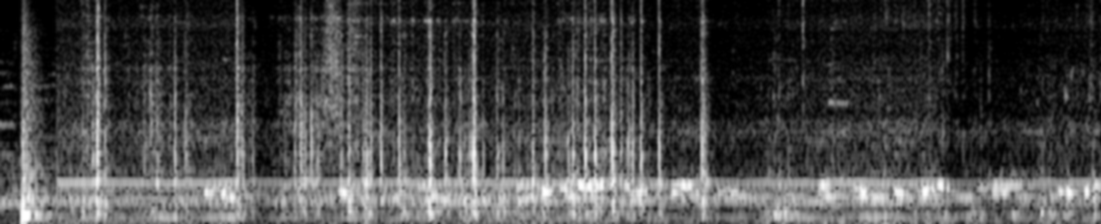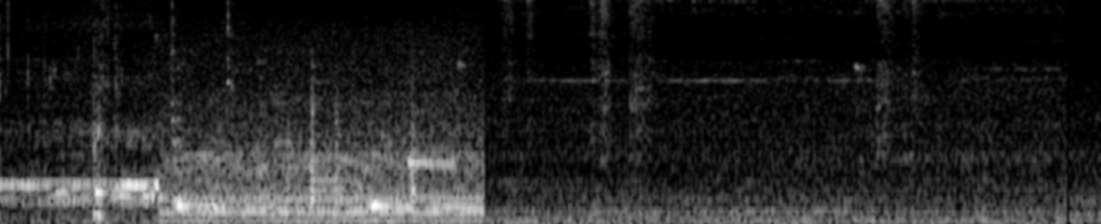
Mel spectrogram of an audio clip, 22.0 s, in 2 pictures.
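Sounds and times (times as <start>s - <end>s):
steady hum: 0.4s - 19.7s
plastic bottles clicking and knocking: 0.6s - 12.4s.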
